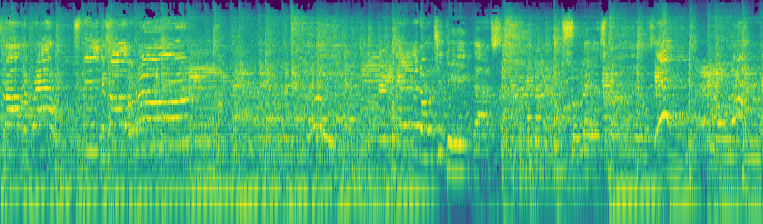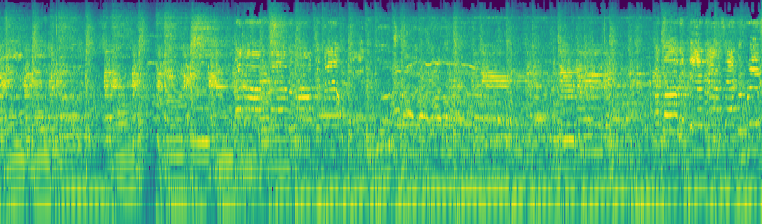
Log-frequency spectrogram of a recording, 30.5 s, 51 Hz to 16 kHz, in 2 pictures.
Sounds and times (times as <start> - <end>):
Music: 0.0 - 30.5.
